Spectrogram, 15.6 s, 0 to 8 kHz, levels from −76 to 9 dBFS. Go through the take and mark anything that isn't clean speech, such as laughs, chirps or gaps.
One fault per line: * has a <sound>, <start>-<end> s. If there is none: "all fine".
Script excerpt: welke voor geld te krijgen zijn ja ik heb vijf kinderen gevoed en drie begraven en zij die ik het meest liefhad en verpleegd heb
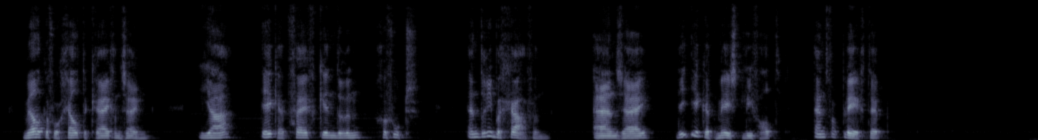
all fine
